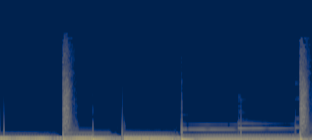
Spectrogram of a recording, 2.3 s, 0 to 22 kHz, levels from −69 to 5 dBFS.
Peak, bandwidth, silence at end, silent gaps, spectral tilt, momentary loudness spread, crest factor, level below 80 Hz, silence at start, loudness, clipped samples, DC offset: -12 dBFS; 16.5 kHz; 0 s; none; -6 dB/octave; 3 LU; 12 dB; -32 dBFS; 0 s; -25 LUFS; under 0.1%; under 0.1%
